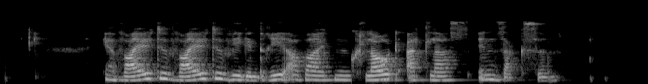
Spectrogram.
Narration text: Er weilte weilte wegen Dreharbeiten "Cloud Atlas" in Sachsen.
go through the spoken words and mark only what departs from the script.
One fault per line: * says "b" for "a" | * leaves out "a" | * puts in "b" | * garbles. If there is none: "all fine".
all fine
